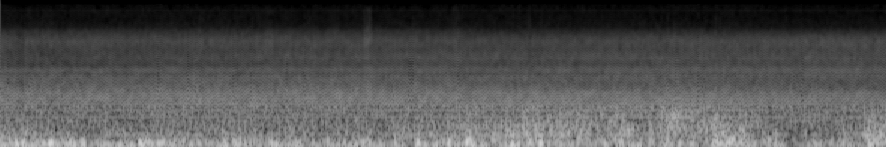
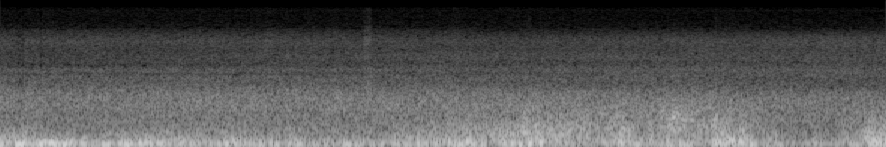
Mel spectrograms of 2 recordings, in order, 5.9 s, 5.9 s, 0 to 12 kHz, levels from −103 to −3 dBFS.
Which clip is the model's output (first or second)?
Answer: first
